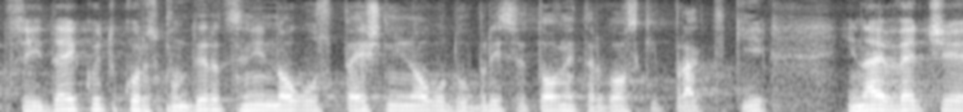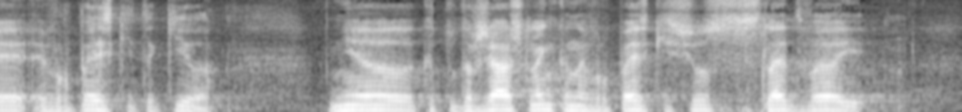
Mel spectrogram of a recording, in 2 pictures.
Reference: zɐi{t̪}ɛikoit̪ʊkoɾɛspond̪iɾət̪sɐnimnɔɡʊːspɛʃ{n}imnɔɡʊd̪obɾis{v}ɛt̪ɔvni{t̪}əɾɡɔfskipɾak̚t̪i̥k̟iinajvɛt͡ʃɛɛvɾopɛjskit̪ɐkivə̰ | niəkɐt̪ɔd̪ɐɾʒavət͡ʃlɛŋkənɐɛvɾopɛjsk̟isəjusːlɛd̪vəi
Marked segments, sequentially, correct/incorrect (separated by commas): incorrect, correct, correct, correct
